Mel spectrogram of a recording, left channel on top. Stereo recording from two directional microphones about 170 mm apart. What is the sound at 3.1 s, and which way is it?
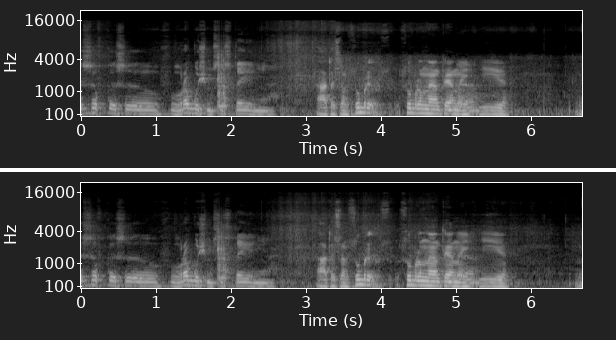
Speech, 10° right (ahead or behind).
